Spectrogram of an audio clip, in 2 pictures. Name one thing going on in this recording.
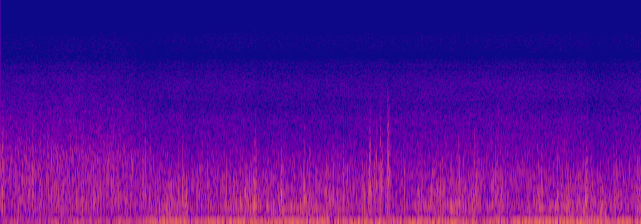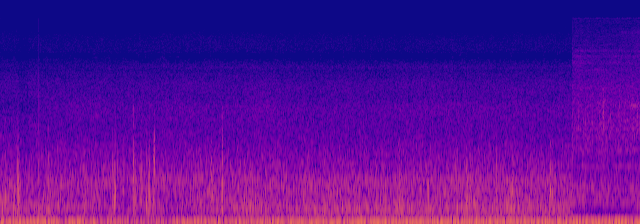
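Water churns and splashes in a ship's wake below.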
